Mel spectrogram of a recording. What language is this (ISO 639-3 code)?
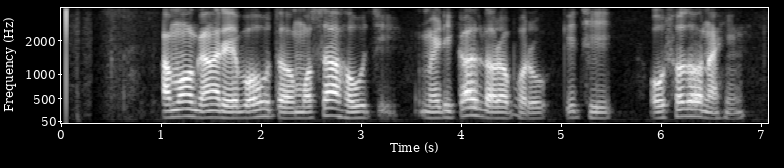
ori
